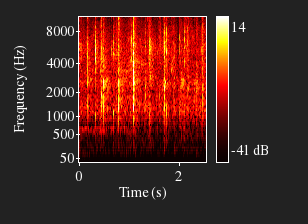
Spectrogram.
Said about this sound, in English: I think you guys should clap for that. That's huge.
